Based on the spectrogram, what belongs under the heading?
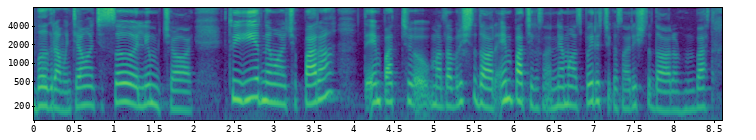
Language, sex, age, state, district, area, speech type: Kashmiri, female, 45-60, Jammu and Kashmir, Budgam, rural, spontaneous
